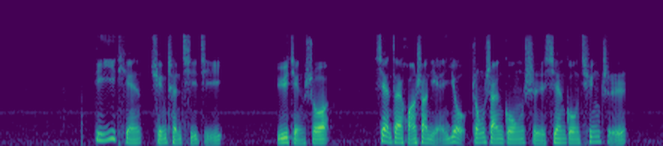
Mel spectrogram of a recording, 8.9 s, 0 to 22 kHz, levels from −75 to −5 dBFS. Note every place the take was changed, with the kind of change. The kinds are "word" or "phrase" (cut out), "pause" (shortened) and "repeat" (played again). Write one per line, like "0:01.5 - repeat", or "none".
0:01.2 - pause
0:06.3 - pause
